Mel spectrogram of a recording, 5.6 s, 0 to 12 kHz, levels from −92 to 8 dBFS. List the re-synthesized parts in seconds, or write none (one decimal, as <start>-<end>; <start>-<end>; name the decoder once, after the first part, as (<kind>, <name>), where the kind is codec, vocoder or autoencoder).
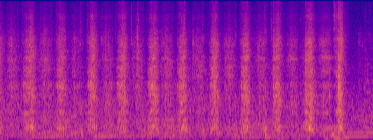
4.5-5.1 (codec, SNAC)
